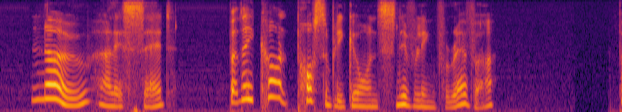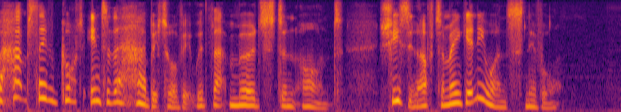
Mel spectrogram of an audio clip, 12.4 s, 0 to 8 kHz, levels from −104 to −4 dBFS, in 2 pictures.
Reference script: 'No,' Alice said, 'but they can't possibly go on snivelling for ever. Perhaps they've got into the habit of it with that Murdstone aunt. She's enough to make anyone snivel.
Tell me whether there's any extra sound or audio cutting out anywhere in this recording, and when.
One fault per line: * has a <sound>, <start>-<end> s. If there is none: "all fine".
all fine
